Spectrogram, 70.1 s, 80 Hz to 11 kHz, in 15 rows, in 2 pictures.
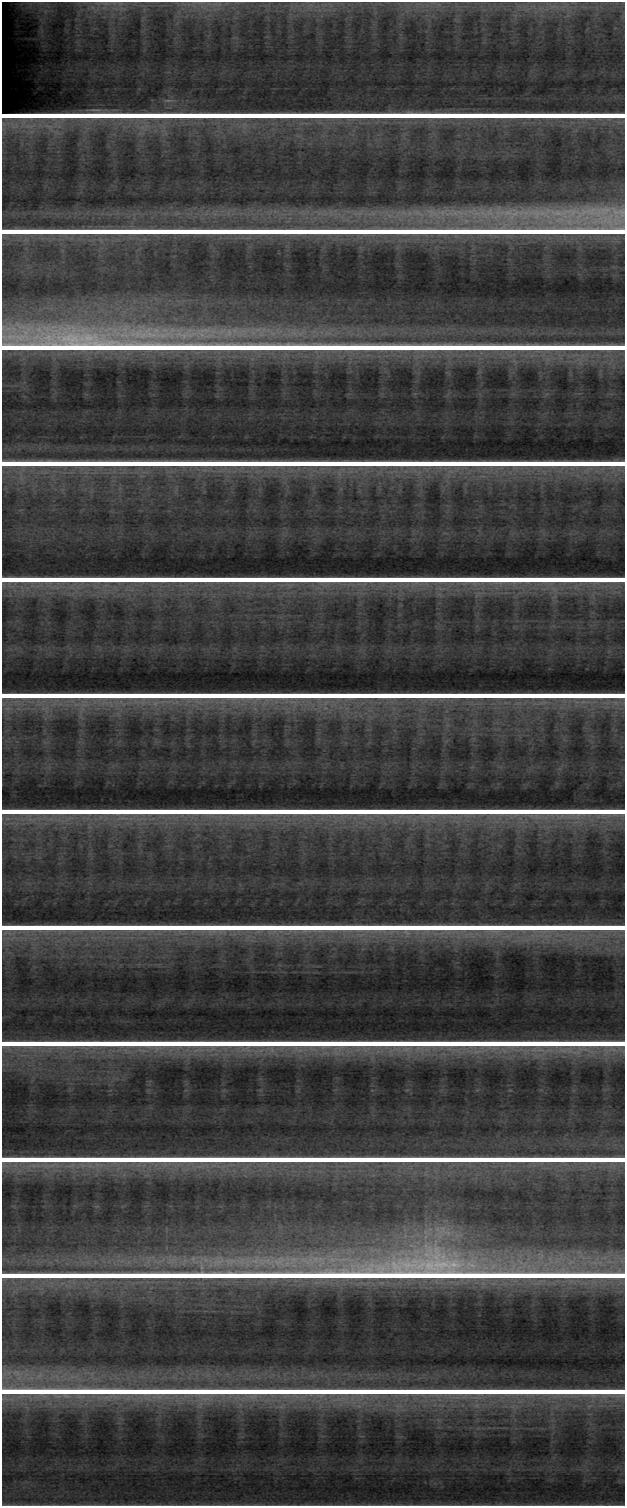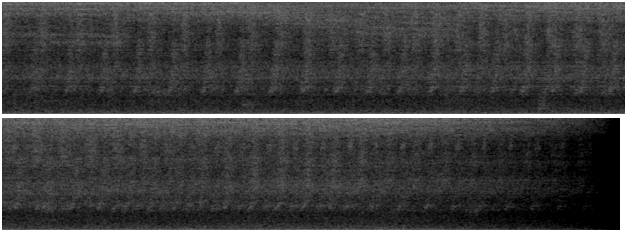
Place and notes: Baolin Rd., Linkou Dist., New Taipei City - Cicadas sound
Inside the temple, Bird calls, Cicadas cry, Traffic Sound
Sony PCM D50+soundmam okm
